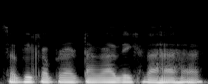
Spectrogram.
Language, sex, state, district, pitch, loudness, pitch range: Hindi, male, Bihar, Patna, 100 Hz, -15 LUFS, 100-105 Hz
